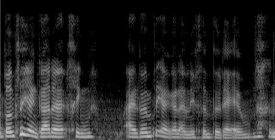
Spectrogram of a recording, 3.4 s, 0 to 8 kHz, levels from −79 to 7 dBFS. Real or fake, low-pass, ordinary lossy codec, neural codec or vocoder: fake; 7.2 kHz; MP3, 64 kbps; autoencoder, 22.05 kHz, a latent of 192 numbers a frame, VITS, trained on many speakers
